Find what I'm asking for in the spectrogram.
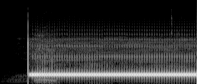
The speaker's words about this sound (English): Answer the phone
